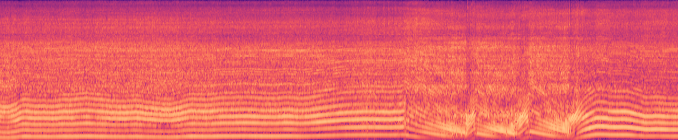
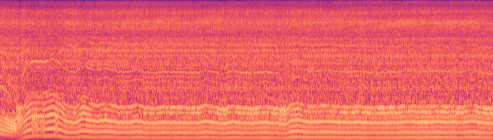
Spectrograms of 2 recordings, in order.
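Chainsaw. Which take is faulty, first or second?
second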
